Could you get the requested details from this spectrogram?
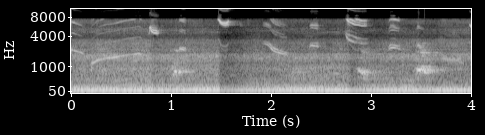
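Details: Captive green-winged saltator (trinca-ferro) kept by a registered breeder in Brazil; clear whistled phrases of rising and falling slurred notes, repeated in short bursts, over a steady low hum with a few dog-like background noises.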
